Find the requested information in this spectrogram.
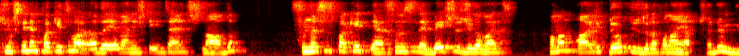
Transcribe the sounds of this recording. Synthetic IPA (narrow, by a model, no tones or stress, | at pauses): t̪ʰyɾcʲse̞nʲinpʰake̞t̪ʰivaɾad̪ajabæniʃt̪ɛint̪ʰæɾnɛt̪ʰi̥t͡ʃʰinalˠd̪ɯm | sɯnɯɾsɯzpacɛt̪jasɯnɯɾs̬ɯzeibɛʃjyzd͡ʒiɡabajt̪ | falˠanajlˠɯk̚d̪øɾt̪jyzd̪ɯɾafalˠanjap̚mɯʃaɾd̪yjom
